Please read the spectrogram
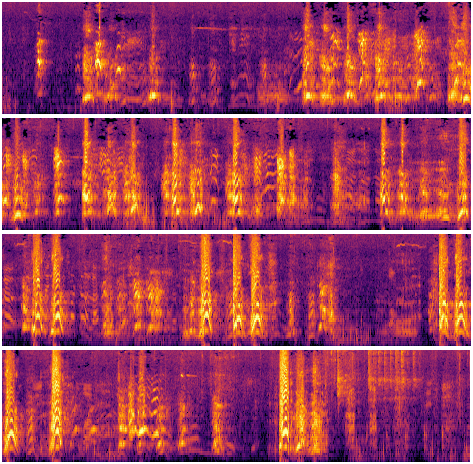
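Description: Several dogs barking behind wire fences, many short barks overlapping on and off.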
